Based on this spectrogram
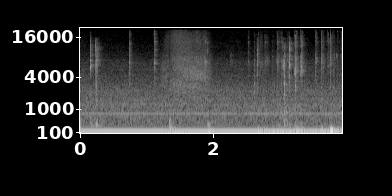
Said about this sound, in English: So yeah, we can start a new file here. We can start typing.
